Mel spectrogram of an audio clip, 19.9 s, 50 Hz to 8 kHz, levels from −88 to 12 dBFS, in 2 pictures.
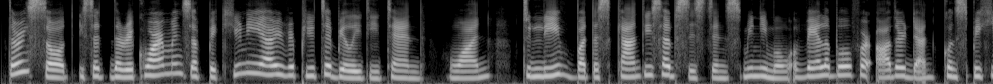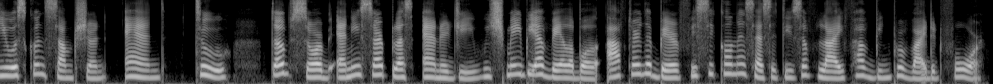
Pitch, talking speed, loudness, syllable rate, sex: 240 Hz, 140 wpm, -19 LUFS, 5.3 syllables/s, female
